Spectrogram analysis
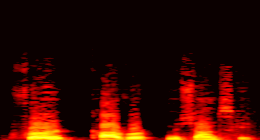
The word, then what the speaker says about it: Fern Michonski: the author and we have with us today Fern Carver michansky how are you Fern very fine thank you get that pronunciation correct you did excellent yes indeed fern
